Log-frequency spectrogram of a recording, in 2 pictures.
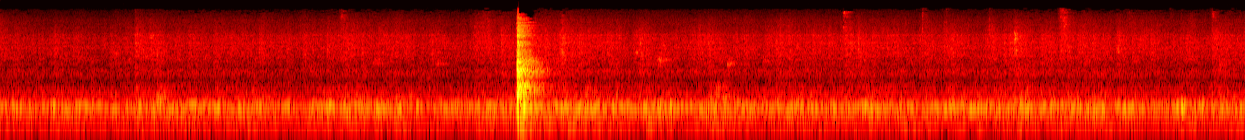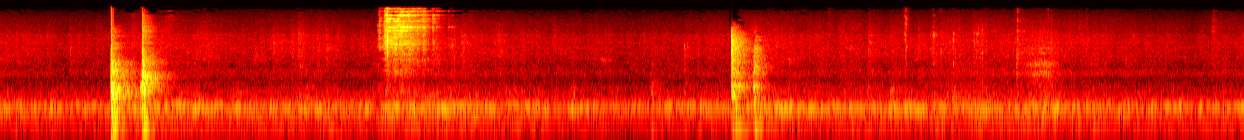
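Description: Clanking of a stainless steel steamer pot, its lid and the dish as the steamed egg is taken out. There is a single clank about four seconds in, a quick double clank about ten seconds in, a short metallic rattle just after, and another clank near fifteen seconds, all over a steady low hum.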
